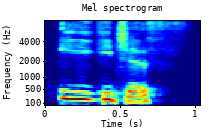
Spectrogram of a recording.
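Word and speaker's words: aegis: Regis fil them yeah kind of like him but Eis so it's kind of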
